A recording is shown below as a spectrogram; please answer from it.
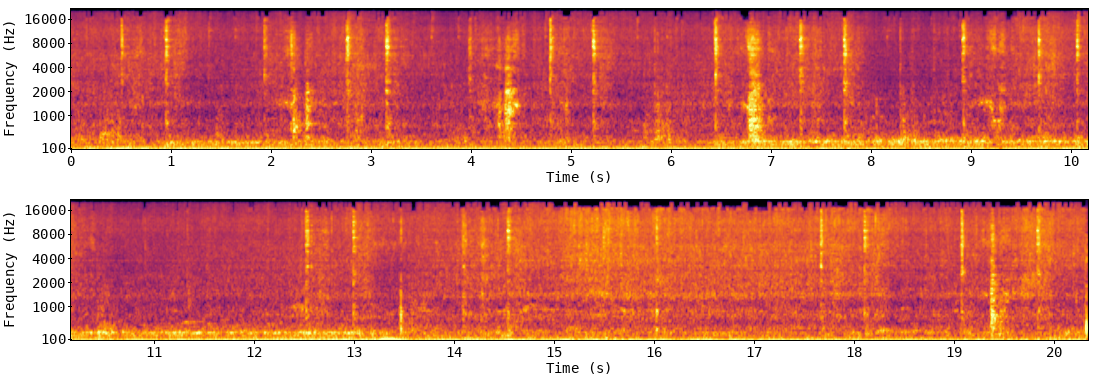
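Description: Chopped tomato with salt cooking in a pan: a gentle, steady sizzle with light, regular taps and scrapes of a spoon stirring, alone and fairly quiet.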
